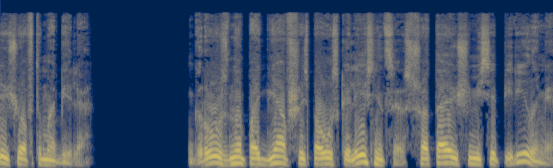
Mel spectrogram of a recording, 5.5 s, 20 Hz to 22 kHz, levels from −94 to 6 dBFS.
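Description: Hard clipping runs throughout. The signal is driven about 6 dB past the limit, so about 4 percent of samples are cut flat. They crackle with added high harmonics.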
